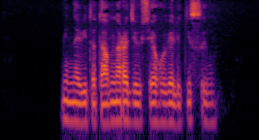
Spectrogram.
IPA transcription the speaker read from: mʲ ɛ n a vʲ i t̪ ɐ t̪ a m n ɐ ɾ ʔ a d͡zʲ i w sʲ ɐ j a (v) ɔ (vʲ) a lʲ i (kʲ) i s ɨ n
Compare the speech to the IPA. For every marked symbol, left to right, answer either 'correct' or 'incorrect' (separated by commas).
incorrect, correct, correct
